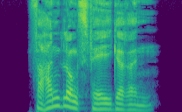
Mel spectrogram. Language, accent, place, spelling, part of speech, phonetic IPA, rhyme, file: German, Germany, Berlin, verhandlungsfähigeren, adjective, [fɛɐ̯ˈhandlʊŋsˌfɛːɪɡəʁən], -andlʊŋsfɛːɪɡəʁən, De-verhandlungsfähigeren.ogg
- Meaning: inflection of verhandlungsfähig: 1. strong genitive masculine/neuter singular comparative degree 2. weak/mixed genitive/dative all-gender singular comparative degree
